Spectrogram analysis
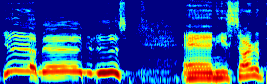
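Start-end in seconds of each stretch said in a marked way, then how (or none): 0.0-1.3 much higher, cheering friends voice; cheering buddies. Retold or imitated. Friends cheer the boss on, mocked in a much higher voice. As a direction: egg him on like rowdy buddies, pitched way up. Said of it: "his friends are like".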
